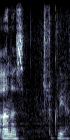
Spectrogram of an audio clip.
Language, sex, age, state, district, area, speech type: Kashmiri, male, 18-30, Jammu and Kashmir, Kulgam, urban, spontaneous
